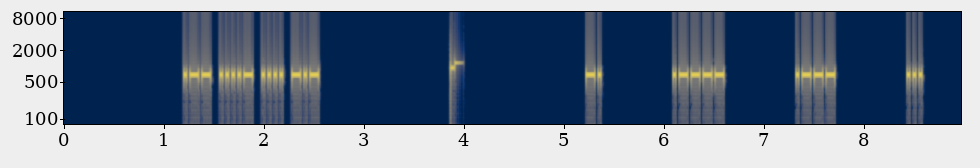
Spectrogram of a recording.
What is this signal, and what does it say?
Morse code, heard as a keyed tone, about 40 wpm, spaced as for 17 wpm, 700 Hz. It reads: W4HK N1JS
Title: USA Call Signs - 8x Character Spacing - 40wpm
